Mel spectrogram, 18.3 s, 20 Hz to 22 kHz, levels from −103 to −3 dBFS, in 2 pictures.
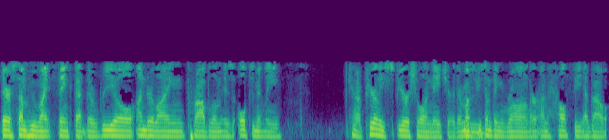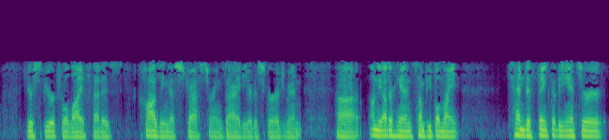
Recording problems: garbled, watery; badly; nothing above 4 kHz

